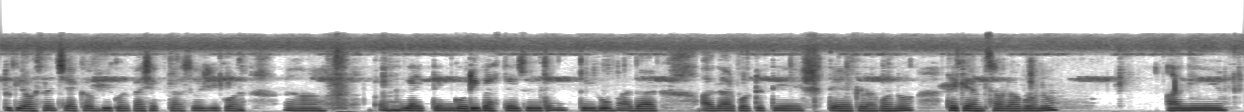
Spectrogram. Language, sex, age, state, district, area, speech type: Goan Konkani, female, 18-30, Goa, Sanguem, rural, spontaneous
